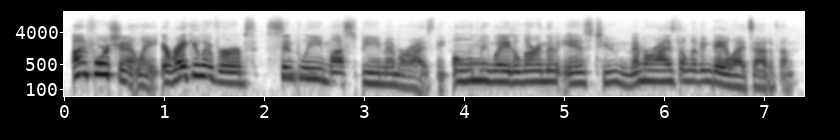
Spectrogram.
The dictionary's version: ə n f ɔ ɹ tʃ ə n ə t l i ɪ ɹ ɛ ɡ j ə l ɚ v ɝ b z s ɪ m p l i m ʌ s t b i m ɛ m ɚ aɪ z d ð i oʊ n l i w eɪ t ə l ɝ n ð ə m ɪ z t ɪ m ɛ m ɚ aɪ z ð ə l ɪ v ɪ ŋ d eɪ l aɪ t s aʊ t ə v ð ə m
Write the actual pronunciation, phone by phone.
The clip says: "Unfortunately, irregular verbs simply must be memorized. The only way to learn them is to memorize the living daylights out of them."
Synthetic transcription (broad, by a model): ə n f ɔ ɹ tʃ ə n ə t l i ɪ ɹ ɛ ɡ j l ɚ v ɝ b z s ɪ m p l i m ʌ s t b i m ɛ m ɚ aɪ z d ð i oʊ n l i w eɪ t ə l ɝ n ð ə m ɪ z t ɪ m ɛ m ɚ aɪ z ð ə l ɪ v ɪ ŋ d eɪ l aɪ t s aʊ t ə v ð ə m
